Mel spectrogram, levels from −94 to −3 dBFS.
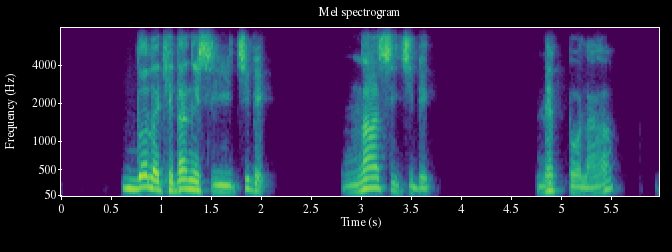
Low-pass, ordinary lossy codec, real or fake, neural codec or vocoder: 7.2 kHz; Opus, 16 kbps; real; none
